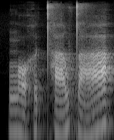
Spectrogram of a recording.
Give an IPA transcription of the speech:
ŋ ɔː˨˩ h ɵ˨ t̚ t̪ʰ aː˨˥ w t̪ aː˨˥

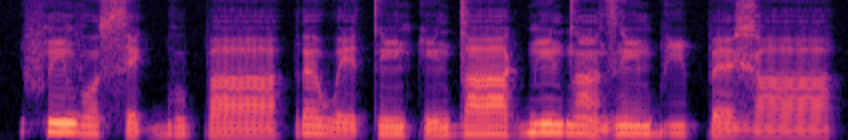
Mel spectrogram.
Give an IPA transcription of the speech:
f ĩ˦ v o˧ s e˨ ɡ͡b u˧ p aː˧ | ɾ ə˧ w e˨ t ĩ˧ k ĩ˨˦ d aː˧ ɡ͡b ĩ˦ d ã˦˨ z ĩ˦ b i˦ p ɛ˧ ɣ aː˧

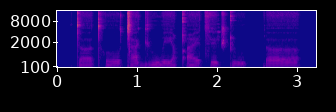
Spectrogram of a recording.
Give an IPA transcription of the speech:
t̪ ʌː t̪ʰ oː ǀ a ɡʲ u w e j qʼ ɛː t͡s ɛ̃ t͡s ʈ u | ɾ ʌː

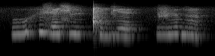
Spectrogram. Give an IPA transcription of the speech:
u h y z ɛ ɕ yː ǃʼ ũ bʲ ɛ | v y ə̯ ɡ ə̃

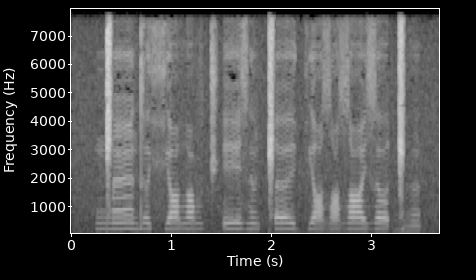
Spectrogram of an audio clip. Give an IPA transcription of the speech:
ŋ͡ǁ æ̃ d ə xʲ ə ðˤ ə v t͡ʃʼ e z ə̃ ǁ ɜ ɪ̯ kʲ ɜ zˤ ə zˤ ə ɪ̯ z ʌ ɡ͡ǁ ə̃

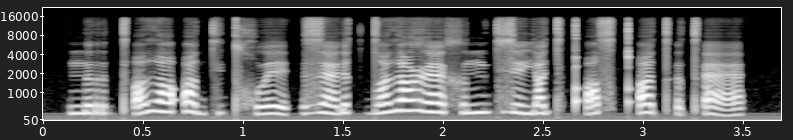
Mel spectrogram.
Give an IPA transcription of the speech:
n ə˩˧˩ r tʼ e˩˥ ðˤ æ˩˥ ʔ ɑ˧˩ d tʲ o˧ tʲ χʷ e˩˧˩ | z æ˧˩˧ ɾ e˩˧˩ tʲ dˤ ɑ˧˥ ð ɑ˧˥ ɣ æ˩˧˩ x ə˧ n o˧ tʲ z e˧˩ j ɑ˧ tʲ qʼ ɑ˩˥ sˤ qʼ e˧ tʼ ə˩˥ tʼ æ˧˩˧

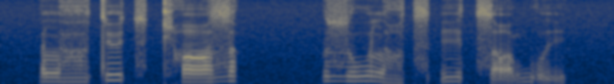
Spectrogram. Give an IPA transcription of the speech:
l a̤˧ t y˦ t͡s cʰ ɑ˧ z | z u˧ l ɑ̤˨ t͡s ʔ i˧ t͡s ɑ̰˧ ɡʷ ḭ˦˨

